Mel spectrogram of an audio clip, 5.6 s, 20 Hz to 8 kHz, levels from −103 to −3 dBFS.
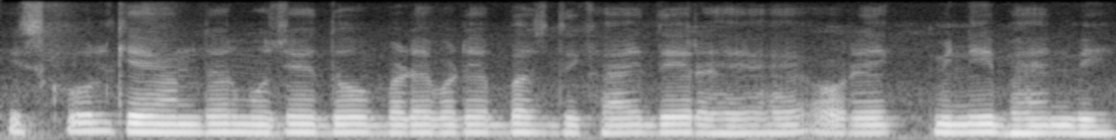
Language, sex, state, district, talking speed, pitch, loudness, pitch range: Hindi, male, Arunachal Pradesh, Lower Dibang Valley, 180 wpm, 125 Hz, -16 LUFS, 120-130 Hz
